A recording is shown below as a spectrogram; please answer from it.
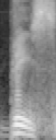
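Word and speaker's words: bridge: যেমন বি আর আই ডি জি ব্রিজ, এখানে ডি উচ্চারিত হবে না, বি আর আই জিই ব্রিজ।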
